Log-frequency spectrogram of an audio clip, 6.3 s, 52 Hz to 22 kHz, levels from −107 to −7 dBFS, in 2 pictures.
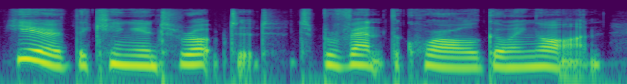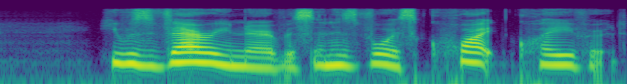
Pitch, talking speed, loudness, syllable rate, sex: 205 Hz, 180 wpm, -21 LUFS, 5.2 syllables/s, female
